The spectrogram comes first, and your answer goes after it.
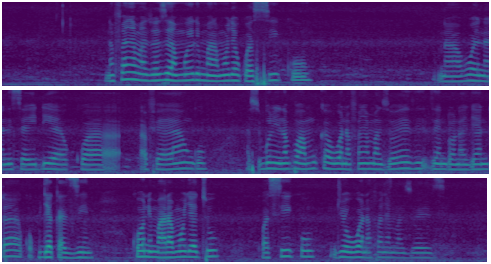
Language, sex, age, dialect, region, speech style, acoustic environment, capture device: Swahili, female, 25-34, Tanzania - Dar es Salaam, Tanzania, happy; relaxed, silence, mobile / macOS / Safari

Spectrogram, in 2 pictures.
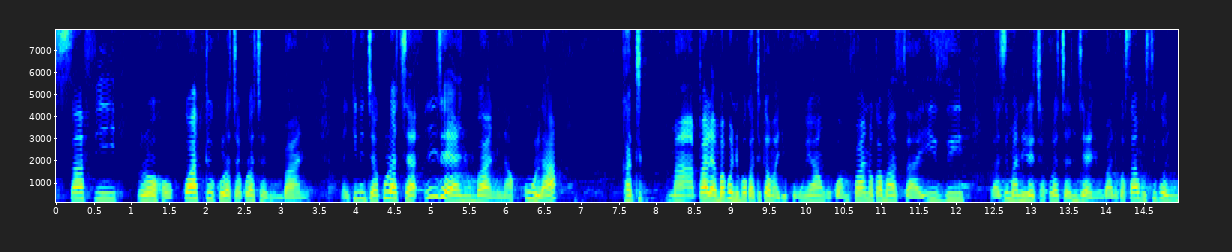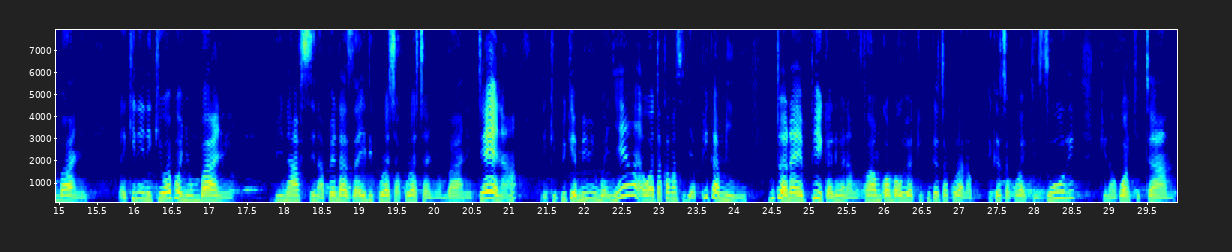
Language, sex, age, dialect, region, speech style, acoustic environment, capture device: Swahili, female, 35-44, Tanzania - Dar es Salaam, Tanzania, happy, silence, mobile / Linux / Chrome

